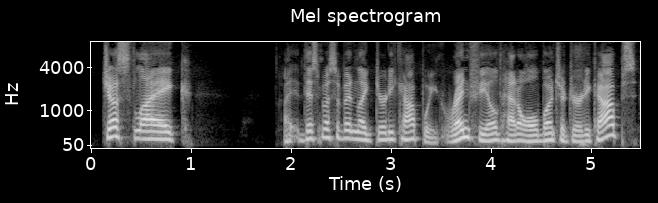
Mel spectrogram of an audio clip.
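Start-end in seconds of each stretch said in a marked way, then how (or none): none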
